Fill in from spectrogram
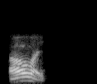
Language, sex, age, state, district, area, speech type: Odia, male, 18-30, Odisha, Sambalpur, rural, conversation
